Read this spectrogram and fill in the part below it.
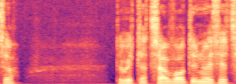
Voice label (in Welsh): "trafod" Welsh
